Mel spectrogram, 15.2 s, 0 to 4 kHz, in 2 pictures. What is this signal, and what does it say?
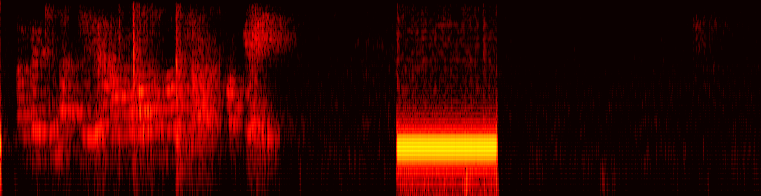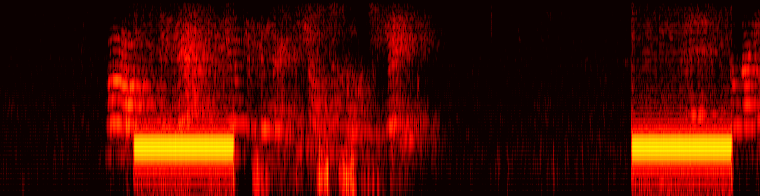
Ringback tone (Europe, 425 Hz), with speech.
